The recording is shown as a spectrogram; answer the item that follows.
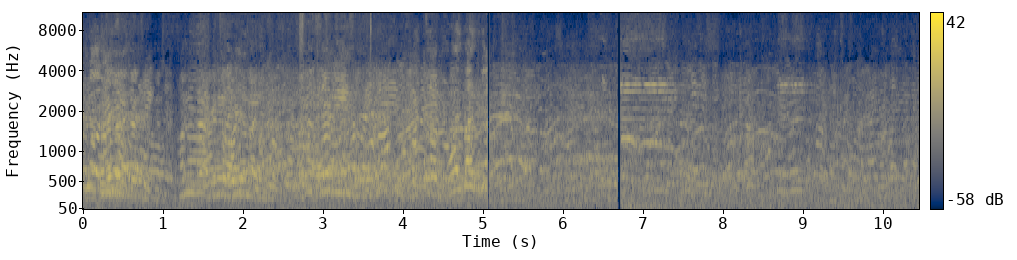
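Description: Crowd chatter: many voices talking over one another at once, with no single voice standing out. About seven seconds in the sound drops suddenly and the chatter carries on quieter.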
